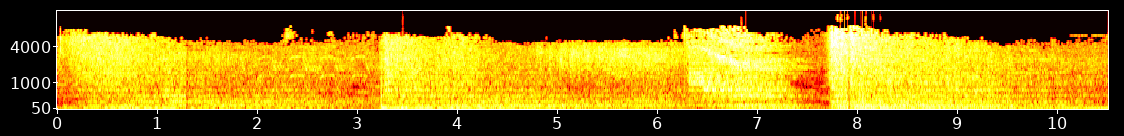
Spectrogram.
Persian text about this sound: یهو سوت خمپاره فضای کلاس رو میشکافه و بعد از اون سقف کلاس شروع یه جنگ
